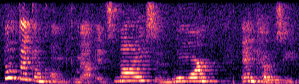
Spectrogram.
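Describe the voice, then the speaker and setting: A woman's voice: high-pitched, expressive, creaky, darkish tone, pitched above the performer's own voice, exaggerated voice. A woman doing a stubborn lazy dragon. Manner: lazy drawn-out refusing. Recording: roomy distant mic, faint background noise.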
